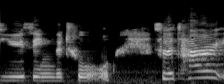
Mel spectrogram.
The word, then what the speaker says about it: tarot: I have heard it tarot, I've heard it tarot, I've heard tarot, like carrot. So I say tarot,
